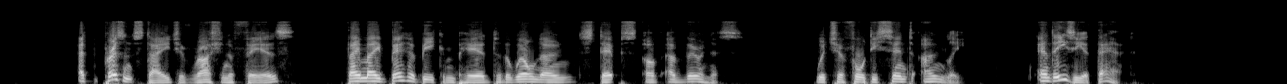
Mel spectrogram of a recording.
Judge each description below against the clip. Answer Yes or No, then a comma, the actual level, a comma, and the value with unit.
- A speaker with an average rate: No, slow, 130 wpm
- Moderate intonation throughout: Yes, average, 4.3 semitones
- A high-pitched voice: No, low, 110 Hz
